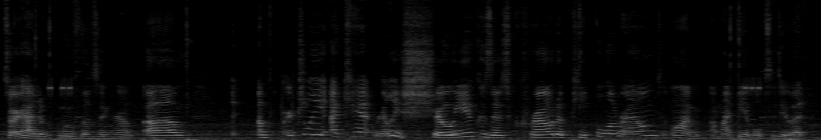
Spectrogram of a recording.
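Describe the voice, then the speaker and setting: A woman's voice: mid-range voice, big pitch swings, a little fast, background noise. A woman chatting casually through a game playthrough, reading quest text aloud and muttering asides to herself. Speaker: game streamer playing with friends. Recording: game music behind the voice. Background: game music.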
